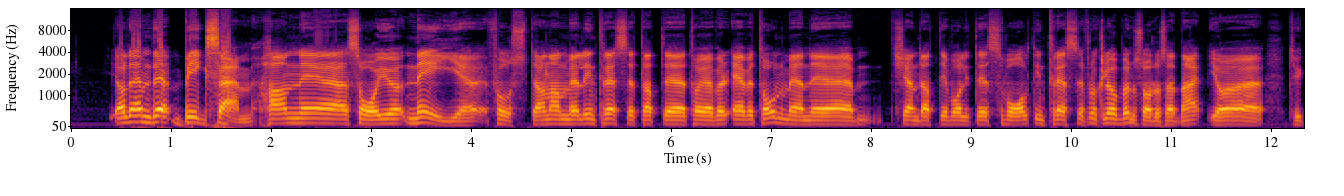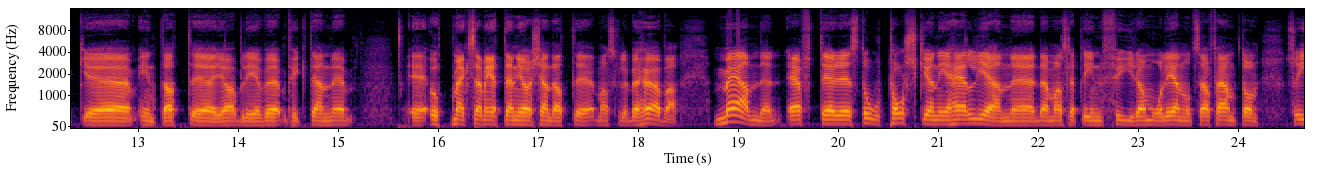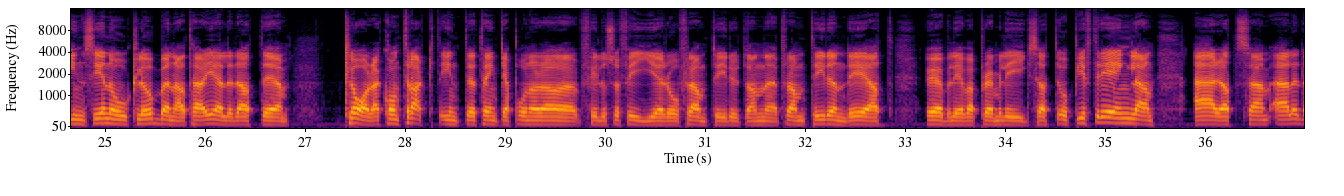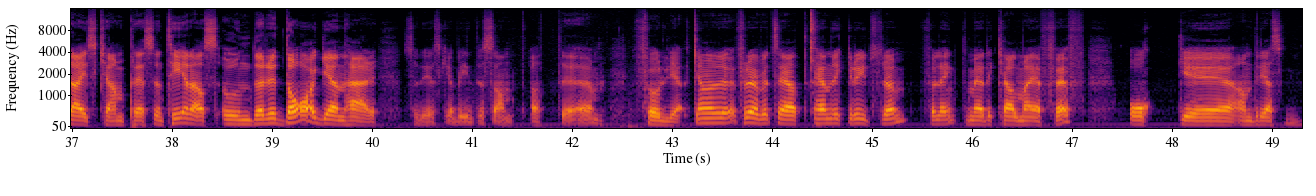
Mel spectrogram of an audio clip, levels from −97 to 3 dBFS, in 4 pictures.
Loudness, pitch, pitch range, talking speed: -20 LUFS, 125 Hz, 115-140 Hz, 160 wpm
